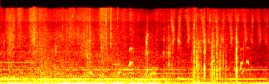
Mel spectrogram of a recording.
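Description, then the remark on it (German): Abandoned puppies at the edge of a rubbish dump, filmed on a mobile phone, squeak and whimper in short scattered bursts over a steady outdoor rumble, with occasional rustles and clicks; no one speaks. “Am Rande einer Müllkippe findet er diese Hundewelpen.”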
